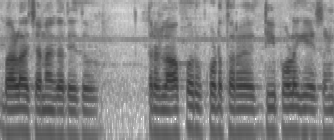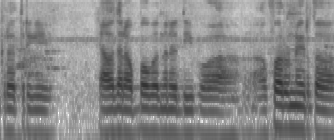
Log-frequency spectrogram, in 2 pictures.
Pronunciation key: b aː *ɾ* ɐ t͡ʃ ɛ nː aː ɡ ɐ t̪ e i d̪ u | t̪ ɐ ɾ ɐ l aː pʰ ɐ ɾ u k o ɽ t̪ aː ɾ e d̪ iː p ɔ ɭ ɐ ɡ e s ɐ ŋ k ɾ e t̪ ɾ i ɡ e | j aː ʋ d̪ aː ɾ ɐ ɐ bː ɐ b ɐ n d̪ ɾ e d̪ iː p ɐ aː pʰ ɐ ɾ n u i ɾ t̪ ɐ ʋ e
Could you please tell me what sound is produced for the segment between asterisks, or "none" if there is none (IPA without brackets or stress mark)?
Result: ɭ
